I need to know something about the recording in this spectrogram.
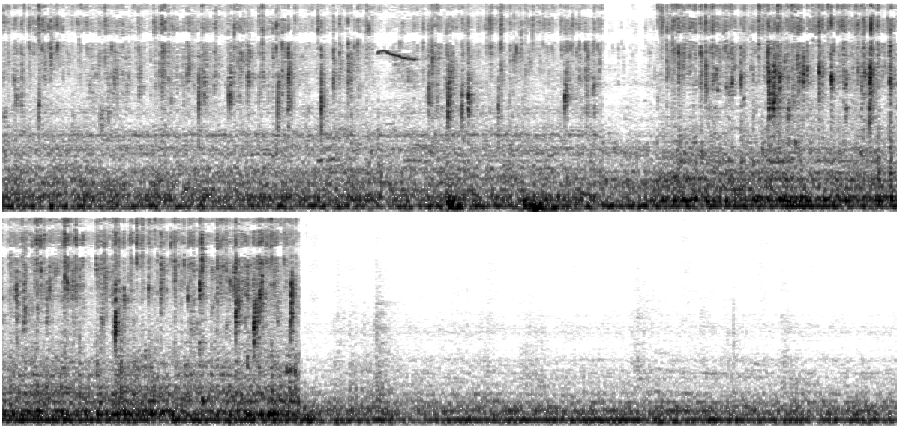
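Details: Water runs from a tap into a sink indoors, with drips, then stops around eight seconds, leaving a quieter room.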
